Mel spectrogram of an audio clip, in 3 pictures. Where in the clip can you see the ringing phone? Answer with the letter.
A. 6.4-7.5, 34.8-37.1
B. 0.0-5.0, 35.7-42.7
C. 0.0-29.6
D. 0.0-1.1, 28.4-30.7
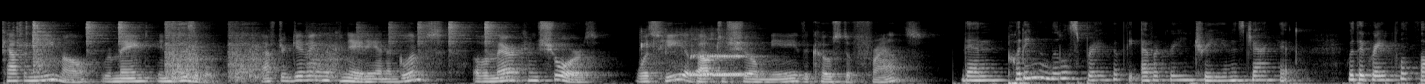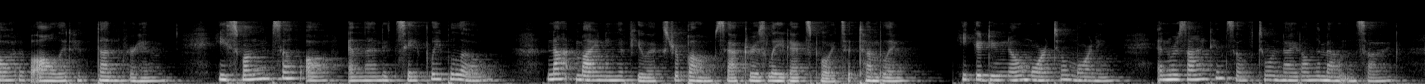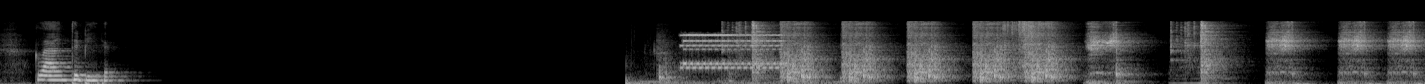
A.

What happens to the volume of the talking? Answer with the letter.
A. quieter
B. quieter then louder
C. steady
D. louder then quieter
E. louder
C.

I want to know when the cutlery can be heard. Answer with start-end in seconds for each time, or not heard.
0.0-5.0, 35.7-42.7.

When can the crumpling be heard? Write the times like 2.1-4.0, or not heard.
38.5-39.1.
